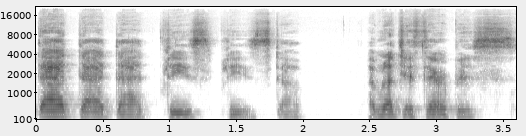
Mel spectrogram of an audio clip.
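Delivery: play-acted begging, pleading voice with repeated words. Retelling begging a father to stop complaining: retelling own plea to stop. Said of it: "I'm like".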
